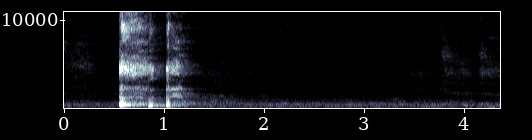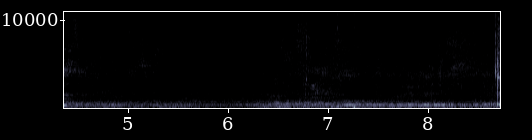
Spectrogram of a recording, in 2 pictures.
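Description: Two quick, sharp coughs near the start, then a quiet room with faint murmuring and rustling.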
